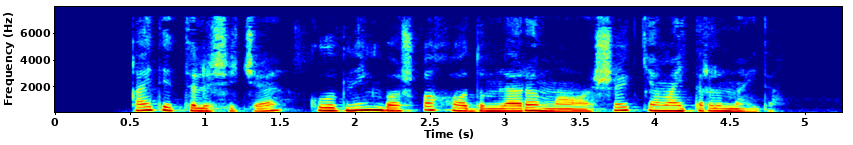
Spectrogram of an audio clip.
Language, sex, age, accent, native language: Uzbek, female, 19-29, Namangan, Uzbek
